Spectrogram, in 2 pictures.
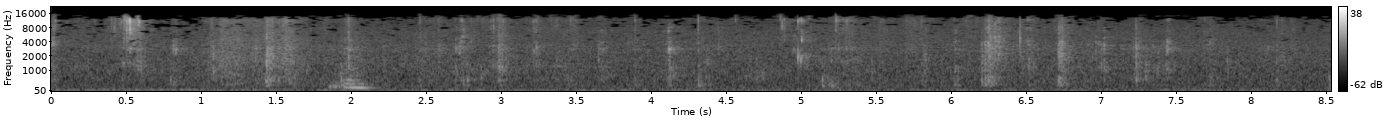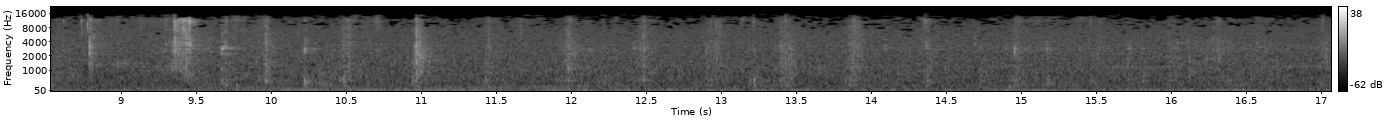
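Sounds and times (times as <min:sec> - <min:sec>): person chewing food: 0:00.0 - 0:17.0
crisp crunches: 0:08.7 - 0:09.8.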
